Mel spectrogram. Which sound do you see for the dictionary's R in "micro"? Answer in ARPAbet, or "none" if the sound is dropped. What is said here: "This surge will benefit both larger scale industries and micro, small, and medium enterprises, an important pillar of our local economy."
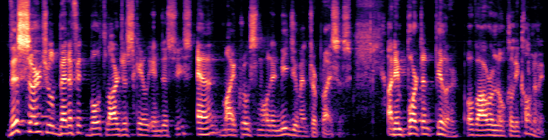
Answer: R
